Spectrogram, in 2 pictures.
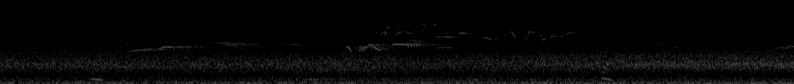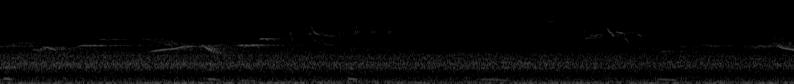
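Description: Small birds singing faintly, short chirping phrases every few seconds, over a steady outdoor hiss.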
